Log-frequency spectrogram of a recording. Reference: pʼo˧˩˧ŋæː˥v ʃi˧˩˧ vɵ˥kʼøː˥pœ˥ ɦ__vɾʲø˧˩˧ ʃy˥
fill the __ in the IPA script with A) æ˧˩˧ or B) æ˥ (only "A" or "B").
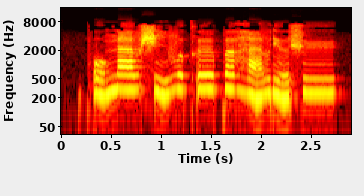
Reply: A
